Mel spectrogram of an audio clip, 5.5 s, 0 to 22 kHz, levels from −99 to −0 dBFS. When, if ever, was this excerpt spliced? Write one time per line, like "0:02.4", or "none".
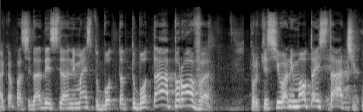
0:03.6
